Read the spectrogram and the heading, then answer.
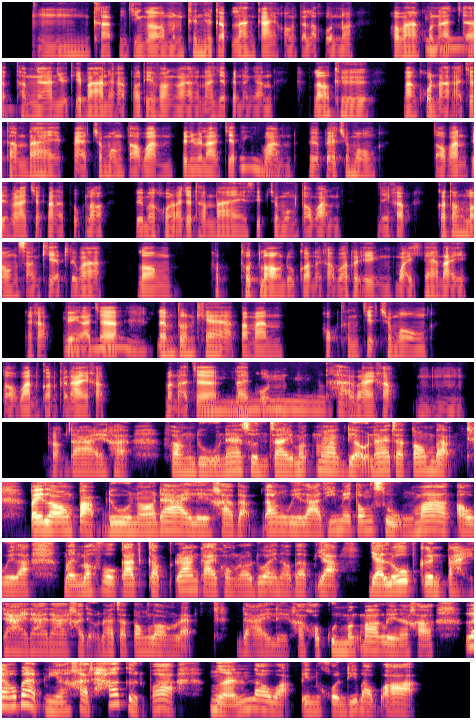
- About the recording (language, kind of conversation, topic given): Thai, advice, คุณรู้สึกหมดไฟและเหนื่อยล้าจากการทำงานต่อเนื่องมานาน ควรทำอย่างไรดี?
- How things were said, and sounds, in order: other background noise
